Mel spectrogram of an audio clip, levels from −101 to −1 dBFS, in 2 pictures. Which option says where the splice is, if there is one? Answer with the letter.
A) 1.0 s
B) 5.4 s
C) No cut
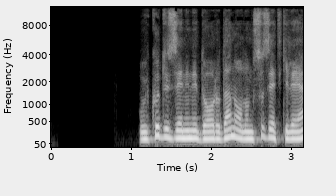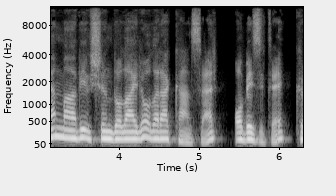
B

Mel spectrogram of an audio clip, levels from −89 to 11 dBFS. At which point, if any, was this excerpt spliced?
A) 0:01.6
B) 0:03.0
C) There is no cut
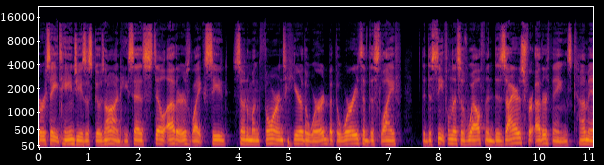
C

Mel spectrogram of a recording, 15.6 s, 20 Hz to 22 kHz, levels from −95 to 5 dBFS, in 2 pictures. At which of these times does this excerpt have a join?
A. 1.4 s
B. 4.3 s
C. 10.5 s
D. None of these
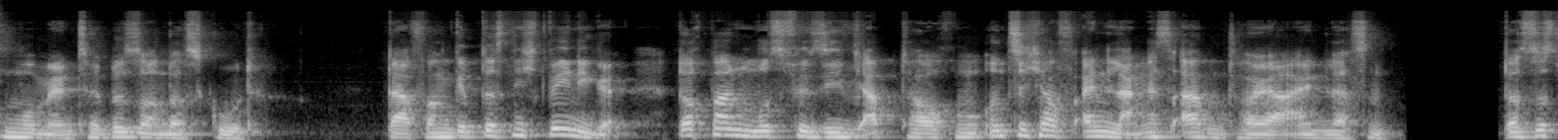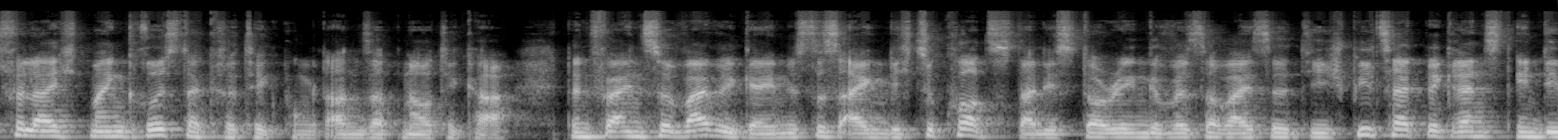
B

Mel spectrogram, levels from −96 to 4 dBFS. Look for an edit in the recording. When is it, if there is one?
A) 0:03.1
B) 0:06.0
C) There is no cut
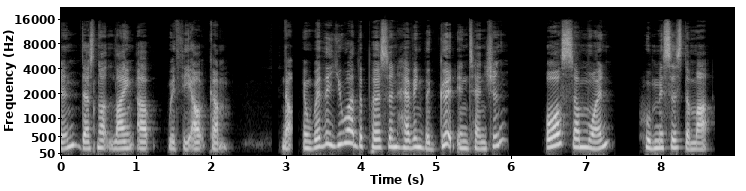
A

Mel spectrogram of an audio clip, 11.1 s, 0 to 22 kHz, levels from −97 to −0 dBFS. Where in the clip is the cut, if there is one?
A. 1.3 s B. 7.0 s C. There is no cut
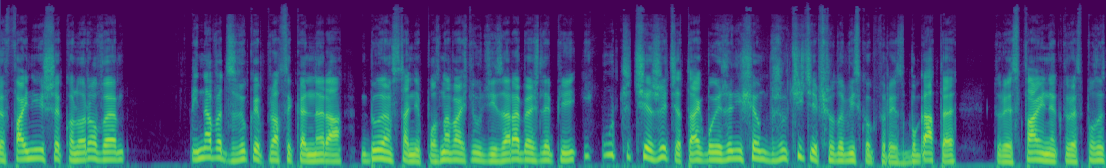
C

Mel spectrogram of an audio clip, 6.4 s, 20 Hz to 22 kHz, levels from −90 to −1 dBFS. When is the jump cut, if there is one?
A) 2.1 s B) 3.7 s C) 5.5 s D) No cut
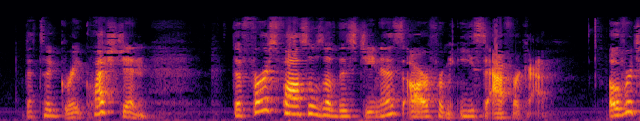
A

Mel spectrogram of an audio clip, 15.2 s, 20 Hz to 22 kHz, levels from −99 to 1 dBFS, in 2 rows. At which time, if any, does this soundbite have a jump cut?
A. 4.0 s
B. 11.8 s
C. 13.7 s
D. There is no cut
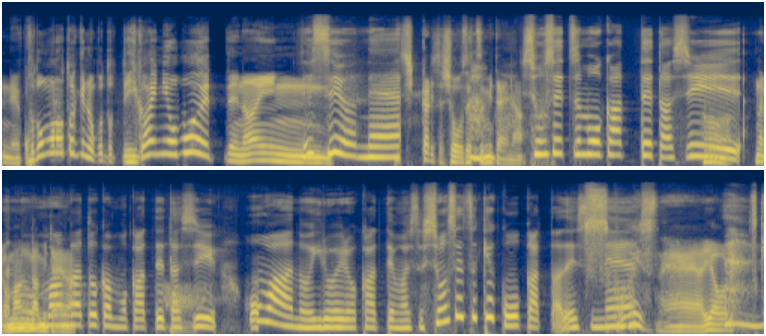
A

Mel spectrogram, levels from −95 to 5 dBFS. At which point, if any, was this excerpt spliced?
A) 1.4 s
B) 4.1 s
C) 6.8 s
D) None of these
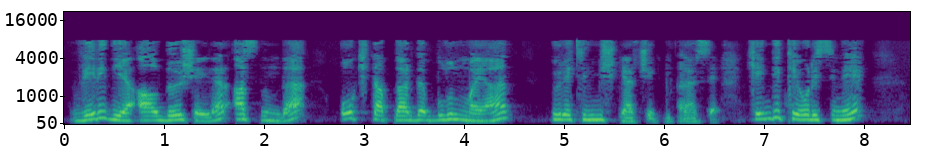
D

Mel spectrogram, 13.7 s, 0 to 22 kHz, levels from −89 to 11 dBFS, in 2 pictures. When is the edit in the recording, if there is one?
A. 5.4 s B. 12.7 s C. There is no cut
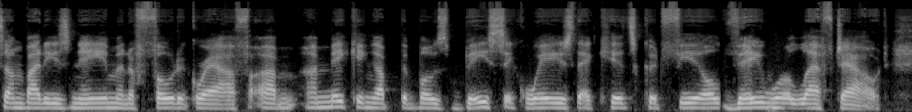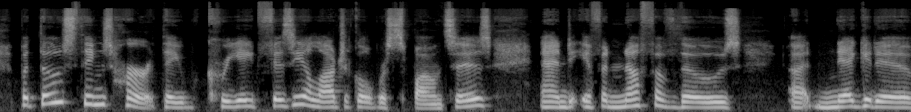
A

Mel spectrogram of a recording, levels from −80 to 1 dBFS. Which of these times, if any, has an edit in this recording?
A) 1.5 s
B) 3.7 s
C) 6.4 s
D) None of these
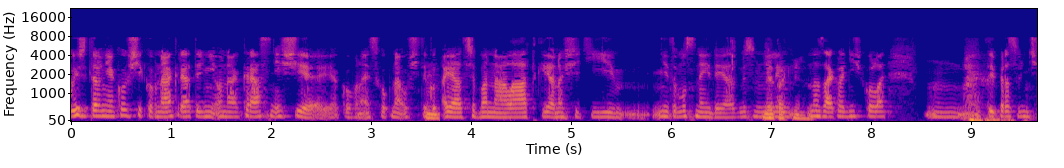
B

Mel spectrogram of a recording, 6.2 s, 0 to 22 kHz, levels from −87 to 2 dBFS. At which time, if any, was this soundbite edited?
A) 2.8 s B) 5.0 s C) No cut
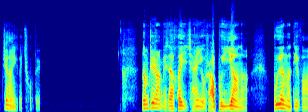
C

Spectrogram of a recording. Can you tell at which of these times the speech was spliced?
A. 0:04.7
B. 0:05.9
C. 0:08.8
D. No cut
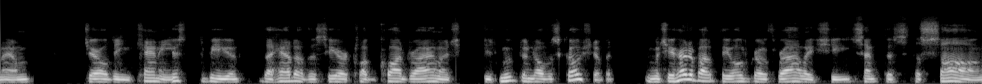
D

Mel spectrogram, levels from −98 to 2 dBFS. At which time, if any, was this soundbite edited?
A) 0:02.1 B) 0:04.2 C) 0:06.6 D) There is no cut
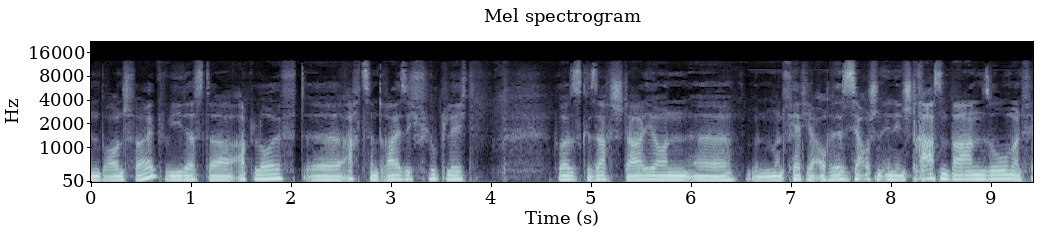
D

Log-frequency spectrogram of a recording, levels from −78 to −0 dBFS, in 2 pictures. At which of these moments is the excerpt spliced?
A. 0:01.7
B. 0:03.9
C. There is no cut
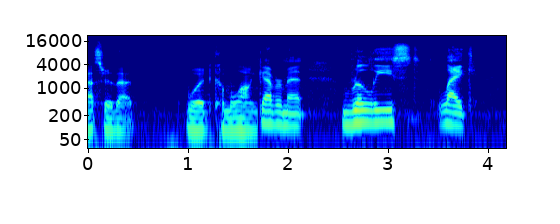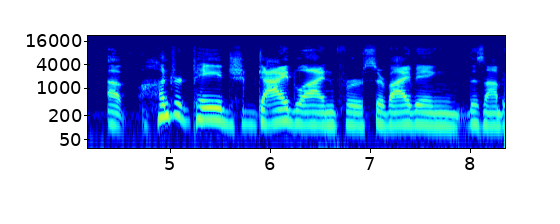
A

